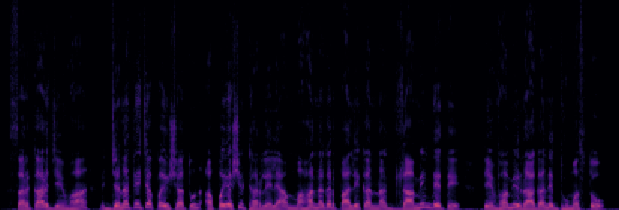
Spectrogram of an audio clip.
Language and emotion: Marathi, angry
